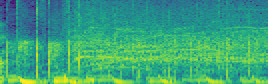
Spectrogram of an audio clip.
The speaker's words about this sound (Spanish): Me siento honrado porque yo siempre los aplaudí en la cancha y ahora me aplauden a mí. Gracias.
